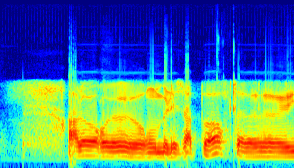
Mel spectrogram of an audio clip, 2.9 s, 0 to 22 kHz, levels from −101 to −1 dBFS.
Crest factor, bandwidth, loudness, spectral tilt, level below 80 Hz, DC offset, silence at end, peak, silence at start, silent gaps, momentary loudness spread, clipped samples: 12 dB; 6.4 kHz; -15 LUFS; -6 dB/octave; -62 dBFS; under 0.1%; 0 s; -2 dBFS; 0.15 s; none; 9 LU; under 0.1%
